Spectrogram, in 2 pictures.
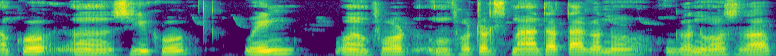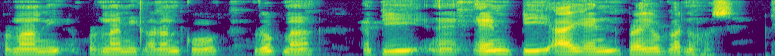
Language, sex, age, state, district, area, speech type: Nepali, male, 60+, West Bengal, Kalimpong, rural, read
